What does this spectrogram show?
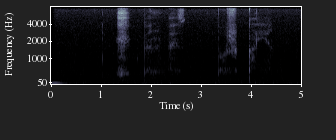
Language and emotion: Russian, sad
